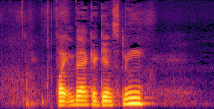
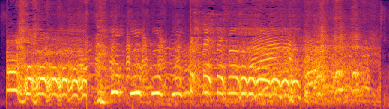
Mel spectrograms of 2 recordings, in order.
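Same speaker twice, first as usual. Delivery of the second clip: long, very high cackle; mocking cackle; 4 dB louder than usual. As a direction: keep cackling high at the loser. Jeering laugh at the villain.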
